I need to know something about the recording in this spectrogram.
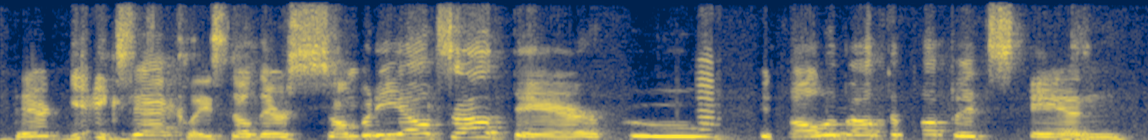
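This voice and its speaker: A man with a Michigan accent chatting casually, then leading a hypnosis induction in a slower, deeper, soothing voice. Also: animated, fairly bright tone, highs cut off. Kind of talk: hypnosis session over a call.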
